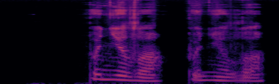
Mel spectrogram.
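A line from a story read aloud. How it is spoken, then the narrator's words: Sighed. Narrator (Russian): вздохнула Селестия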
